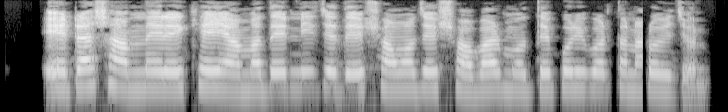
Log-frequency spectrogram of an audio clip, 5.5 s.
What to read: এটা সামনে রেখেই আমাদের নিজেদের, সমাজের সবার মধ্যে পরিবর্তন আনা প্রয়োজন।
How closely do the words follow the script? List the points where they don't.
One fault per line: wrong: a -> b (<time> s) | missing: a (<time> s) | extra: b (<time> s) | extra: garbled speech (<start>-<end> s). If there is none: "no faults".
missing: আনা (4.7 s)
